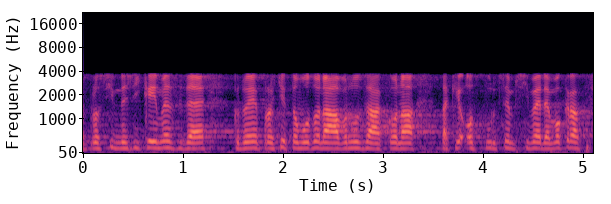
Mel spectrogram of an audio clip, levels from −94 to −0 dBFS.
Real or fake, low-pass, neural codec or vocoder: real; 3.6 kHz; none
